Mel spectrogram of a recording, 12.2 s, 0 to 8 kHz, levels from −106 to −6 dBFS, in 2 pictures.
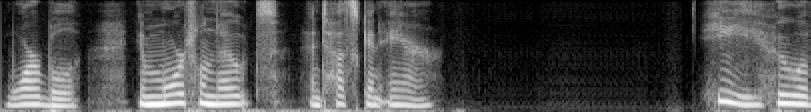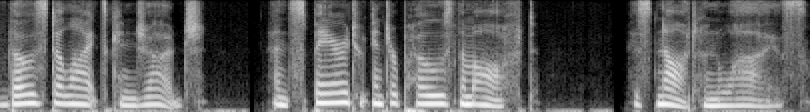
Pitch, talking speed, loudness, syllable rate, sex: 205 Hz, 110 wpm, -17 LUFS, 4.3 syllables/s, female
